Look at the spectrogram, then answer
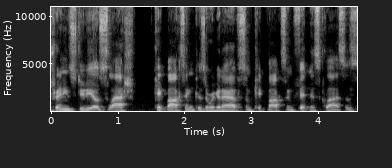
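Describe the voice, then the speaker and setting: A man with a bright, sharp tone comes through on a very clean recording with a silent background. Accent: American. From United States. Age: 50s. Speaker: personal trainer. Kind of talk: casual chat.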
